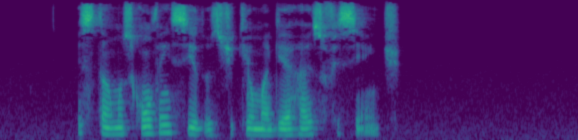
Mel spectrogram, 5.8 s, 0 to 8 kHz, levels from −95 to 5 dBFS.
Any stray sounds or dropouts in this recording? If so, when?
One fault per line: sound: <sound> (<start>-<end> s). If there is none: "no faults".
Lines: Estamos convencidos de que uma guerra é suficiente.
no faults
